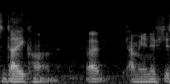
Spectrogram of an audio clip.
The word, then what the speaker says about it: daikon: I mean, if you say it the English way, it's daikon. If you say it the Japanese way, maybe it would be, what would it be? Daikon. Daikon. Daikon. The N is kind of light.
